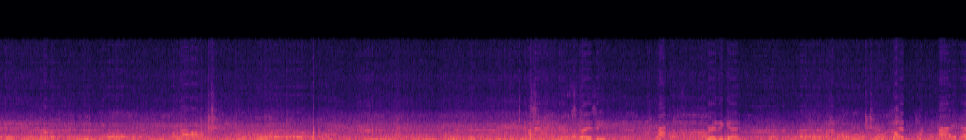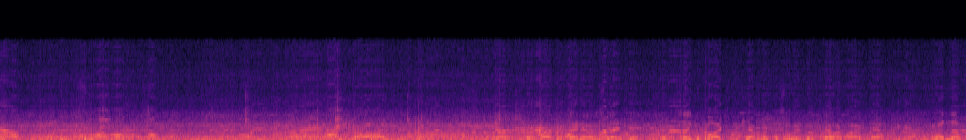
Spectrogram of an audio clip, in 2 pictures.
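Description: A crowd chatters outdoors all around.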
